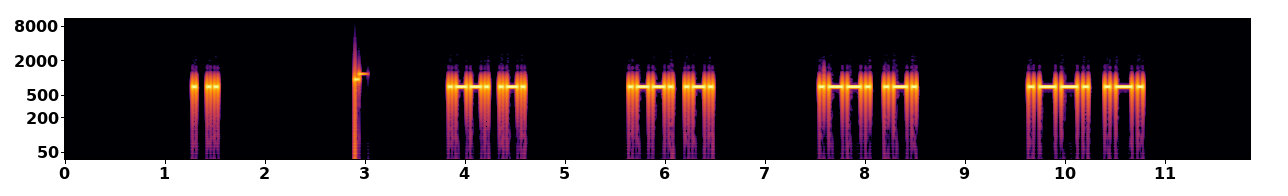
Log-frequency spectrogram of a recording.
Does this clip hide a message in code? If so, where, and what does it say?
Yes: Morse code from 1.3 to 10.8 s, heard as a keyed tone, about 28 wpm, 700 Hz. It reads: EI PR PR PR PR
